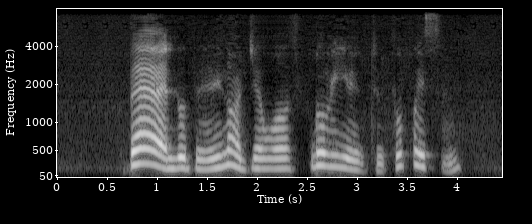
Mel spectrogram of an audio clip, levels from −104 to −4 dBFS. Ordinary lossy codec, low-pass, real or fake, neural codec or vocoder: none; 7.2 kHz; fake; codec, 16 kHz, 1.1 kbps, Voila-Tokenizer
